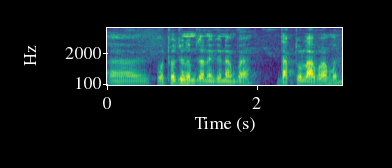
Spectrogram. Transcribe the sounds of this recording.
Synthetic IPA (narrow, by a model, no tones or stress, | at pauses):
ɡɔtʰɔzɔnɯmzanɯɡɯnaŋba | dak̚tɔlabamɯn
